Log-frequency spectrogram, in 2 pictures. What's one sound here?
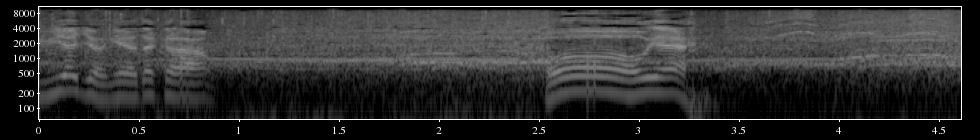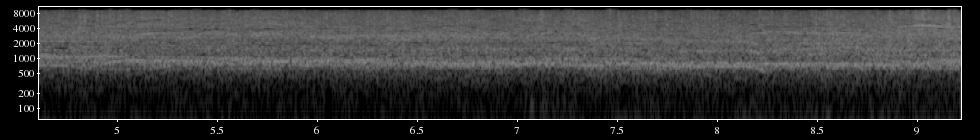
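A large crowd cheers and claps in an open stadium.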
